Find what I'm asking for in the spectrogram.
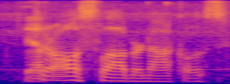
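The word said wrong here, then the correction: slobberknocker: slobber knockers.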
